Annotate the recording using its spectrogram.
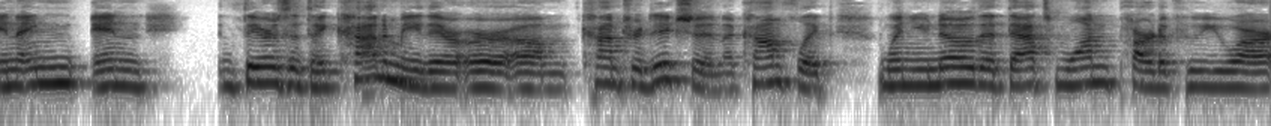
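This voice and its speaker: A woman talks at a fairly slow pace in a medium pitch, with fairly even intonation. She has a plain, everyday voice. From United States. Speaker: activist. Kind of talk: panel discussion.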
